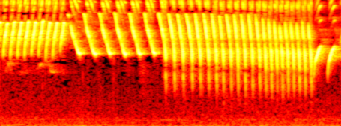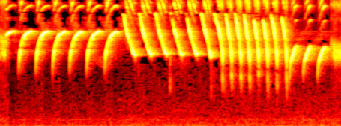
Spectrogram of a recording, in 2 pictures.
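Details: Canary singing a long gacor song, used as a lure for other canaries. It alternates extended rapid trills of repeated high notes with phrases of slower, descending swooped whistles.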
